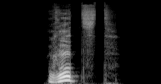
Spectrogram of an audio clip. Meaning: inflection of ritzen: 1. second/third-person singular present 2. second-person plural present 3. plural imperative
- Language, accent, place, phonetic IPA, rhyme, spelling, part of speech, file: German, Germany, Berlin, [ʁɪt͡st], -ɪt͡st, ritzt, verb, De-ritzt.ogg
